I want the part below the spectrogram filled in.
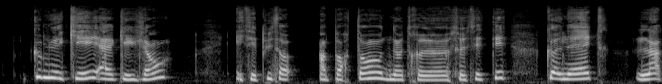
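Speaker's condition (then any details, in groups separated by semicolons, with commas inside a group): Down syndrome (trisomy 21); genetic chromosome 21 anomaly, present from birth, intellectual disability, developmental delay; age 34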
